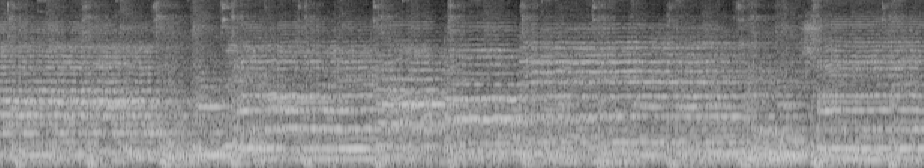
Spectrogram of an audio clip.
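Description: A live choir singing a song with instrumental ensemble accompaniment over a steady beat.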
